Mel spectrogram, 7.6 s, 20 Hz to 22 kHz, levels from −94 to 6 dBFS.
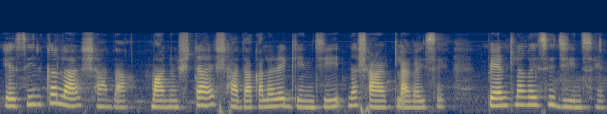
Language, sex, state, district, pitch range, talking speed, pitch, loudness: Bengali, female, Assam, Hailakandi, 195-235 Hz, 105 wpm, 210 Hz, -19 LUFS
